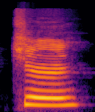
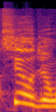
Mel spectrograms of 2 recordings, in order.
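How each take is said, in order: First: The word sounds like cheering, without the L. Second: The word has its full standard pronunciation. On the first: This is how the speaker's community says it. "we say children children children" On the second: This is how other people say it. "we don't say uh children"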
